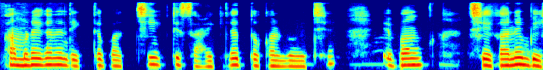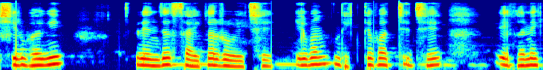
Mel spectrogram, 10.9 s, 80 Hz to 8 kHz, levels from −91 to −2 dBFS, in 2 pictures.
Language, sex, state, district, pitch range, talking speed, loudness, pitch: Bengali, female, West Bengal, Dakshin Dinajpur, 215-245 Hz, 100 wpm, -17 LUFS, 230 Hz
